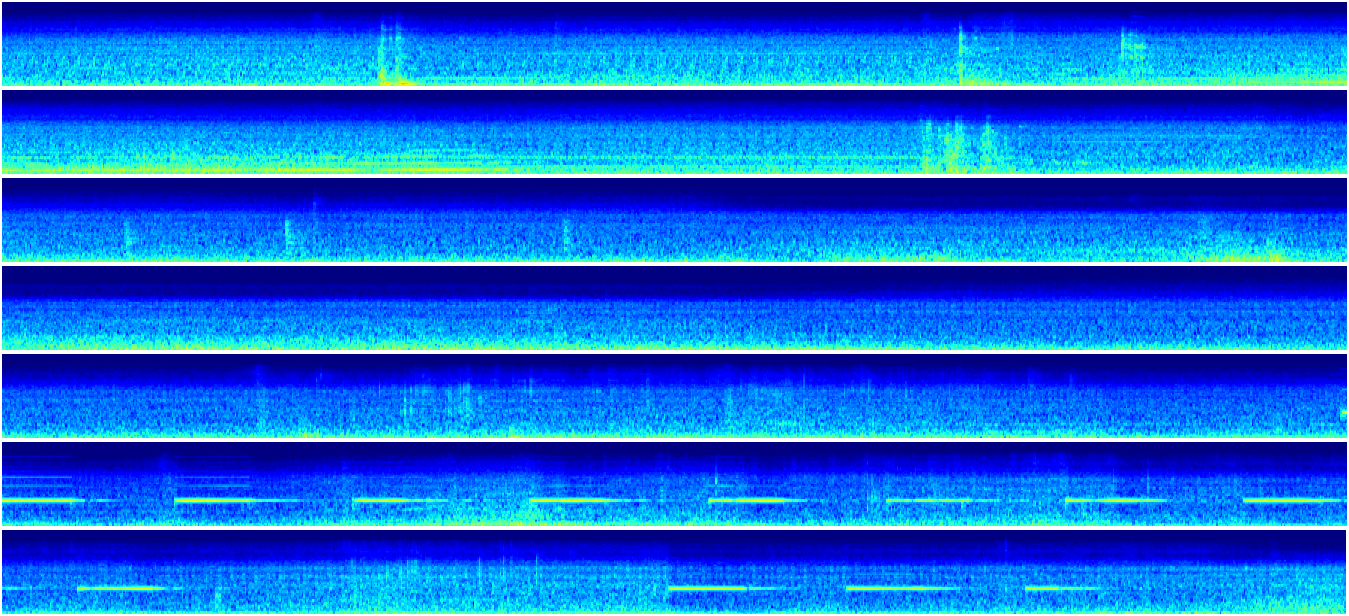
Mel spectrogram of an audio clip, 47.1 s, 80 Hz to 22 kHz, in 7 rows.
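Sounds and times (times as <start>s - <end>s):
diesel engine running: 0.0s - 47.0s
metal clunks: 1.9s - 2.2s.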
